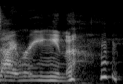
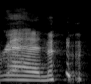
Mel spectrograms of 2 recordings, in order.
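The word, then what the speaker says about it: Yrene: It's Irene. It's not Ren.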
